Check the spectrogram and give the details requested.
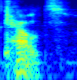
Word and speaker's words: Couts: Scouts minus, so it's not Coots, it's Couts.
